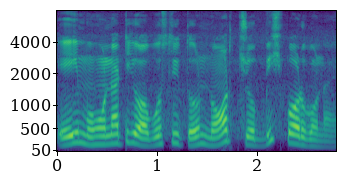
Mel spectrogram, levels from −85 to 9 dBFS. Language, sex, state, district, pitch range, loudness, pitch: Bengali, male, West Bengal, North 24 Parganas, 155-190 Hz, -17 LUFS, 170 Hz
